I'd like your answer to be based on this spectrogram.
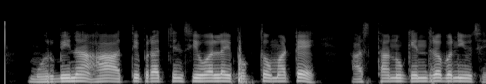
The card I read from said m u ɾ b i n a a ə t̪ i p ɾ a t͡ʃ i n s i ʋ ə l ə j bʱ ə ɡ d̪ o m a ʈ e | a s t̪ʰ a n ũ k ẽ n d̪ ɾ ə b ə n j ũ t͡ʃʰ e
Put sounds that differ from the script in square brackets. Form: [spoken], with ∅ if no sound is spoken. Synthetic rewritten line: m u ɾ b i n a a ə t̪ i p ɾ a t͡ʃ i n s i ʋ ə l ə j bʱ ə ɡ [t̪] o m a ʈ e | a s t̪ʰ a n ũ k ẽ n d̪ ɾ ə b ə n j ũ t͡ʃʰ e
